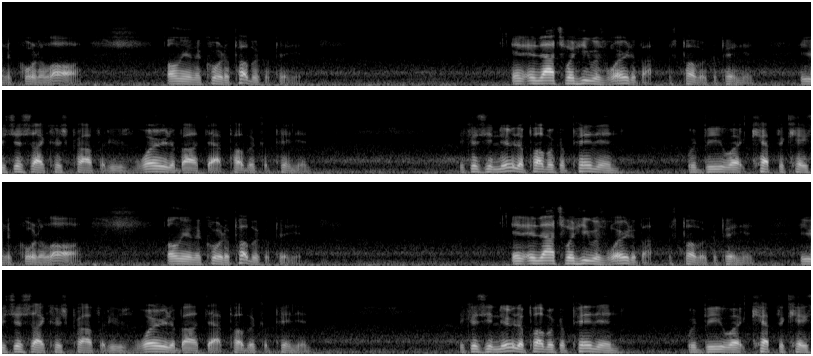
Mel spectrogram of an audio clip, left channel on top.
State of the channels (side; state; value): both; normal; correlation 0.58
